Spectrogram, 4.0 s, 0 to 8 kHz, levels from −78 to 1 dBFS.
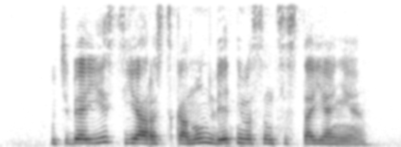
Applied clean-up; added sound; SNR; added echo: none; none; none; none.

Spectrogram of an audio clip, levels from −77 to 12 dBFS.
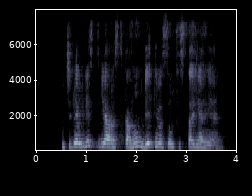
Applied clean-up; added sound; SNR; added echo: neural mask model DeepFilterNet 3.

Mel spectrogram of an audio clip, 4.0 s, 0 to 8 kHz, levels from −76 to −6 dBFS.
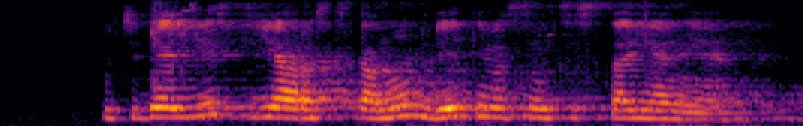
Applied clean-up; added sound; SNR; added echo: neural separator model SepFormer DNS4.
